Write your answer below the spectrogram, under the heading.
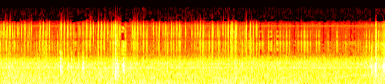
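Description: Steady engine and tyre noise of a car driving along a road, with a few faint clicks about a second in.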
